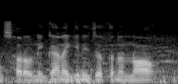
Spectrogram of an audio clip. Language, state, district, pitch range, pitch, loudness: Kokborok, Tripura, Dhalai, 100-105 Hz, 105 Hz, -17 LUFS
